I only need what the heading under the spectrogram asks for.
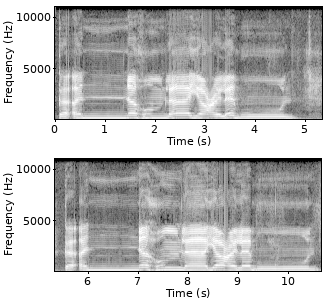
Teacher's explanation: نون کے اوپر شد ہے تو نون پہ غنہ کریں گے اور ہا کے تلفظ کا دھیان رکھیں گے۔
